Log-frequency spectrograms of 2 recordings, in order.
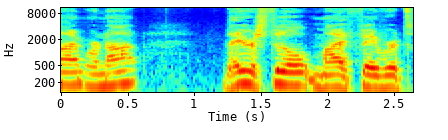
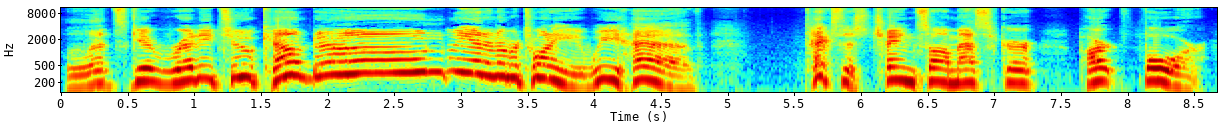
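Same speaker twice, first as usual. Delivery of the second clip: announcer voice; 5 semitones higher, 7 dB louder than usual. Acted. Announcer voice held.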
